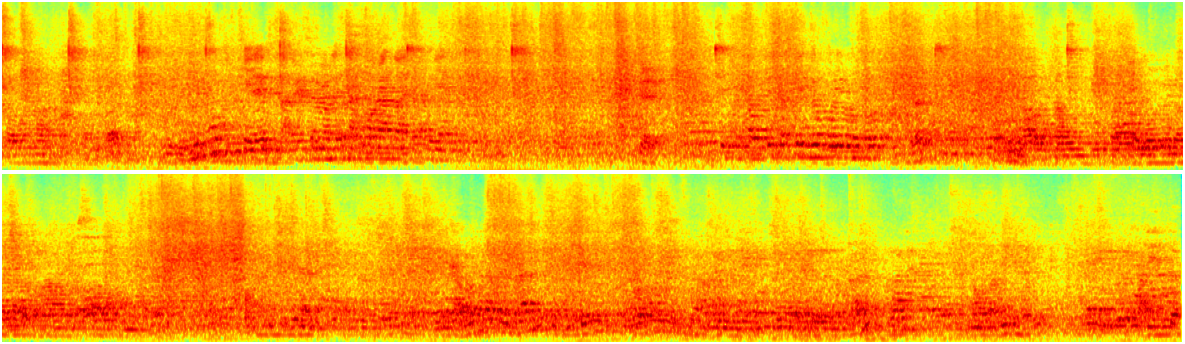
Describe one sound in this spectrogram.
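A man speaks calmly in a room with some echo.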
